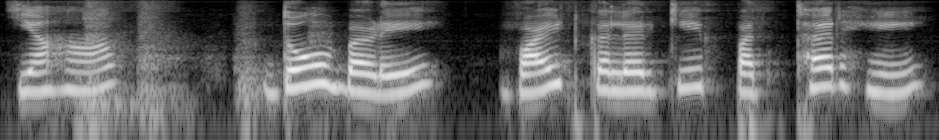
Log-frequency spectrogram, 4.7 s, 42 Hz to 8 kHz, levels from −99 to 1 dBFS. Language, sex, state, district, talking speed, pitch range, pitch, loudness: Hindi, female, Madhya Pradesh, Bhopal, 100 wpm, 255-305 Hz, 270 Hz, -16 LUFS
